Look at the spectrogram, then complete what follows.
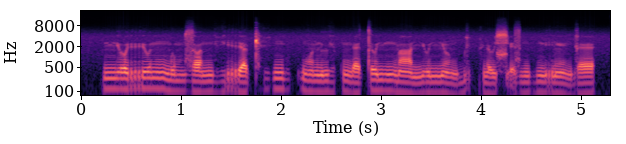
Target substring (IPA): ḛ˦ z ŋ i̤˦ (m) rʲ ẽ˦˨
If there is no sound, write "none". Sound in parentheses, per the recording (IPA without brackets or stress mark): m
